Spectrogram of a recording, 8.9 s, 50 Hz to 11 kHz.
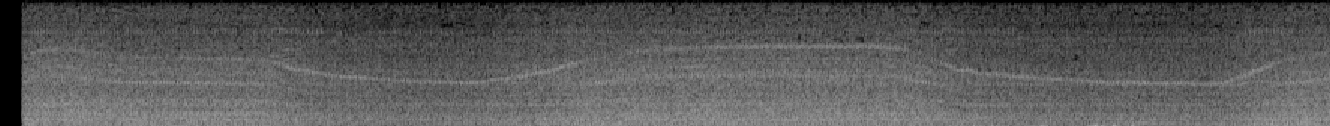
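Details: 2021 Volvo S90 B4 mild-hybrid at idle: thin high whistle over engine that slowly falls and rises in pitch; PCV, oil separator, alternator, pulleys, crank seal, balance shaft, timing belt, damper replaced, not turbo, source still unknown.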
